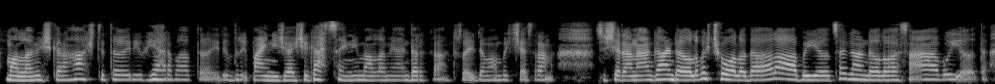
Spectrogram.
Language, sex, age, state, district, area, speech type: Kashmiri, female, 45-60, Jammu and Kashmir, Ganderbal, rural, spontaneous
